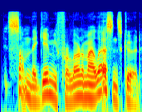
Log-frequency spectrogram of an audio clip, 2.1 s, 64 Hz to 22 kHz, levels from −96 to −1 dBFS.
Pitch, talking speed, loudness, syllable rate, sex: 130 Hz, 280 wpm, -18 LUFS, 6.8 syllables/s, male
